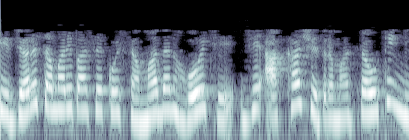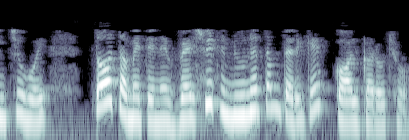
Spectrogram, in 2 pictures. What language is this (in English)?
Gujarati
